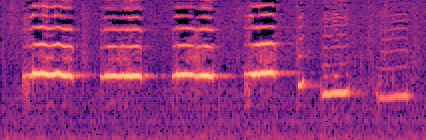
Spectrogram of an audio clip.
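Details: Four long level whistles from a cockatiel at an even pace, followed by quicker lower notes that dip and rise again.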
